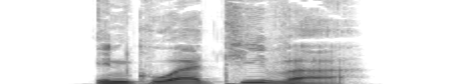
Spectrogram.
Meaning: inflection of inchoativ: 1. strong/mixed nominative masculine singular 2. strong genitive/dative feminine singular 3. strong genitive plural
- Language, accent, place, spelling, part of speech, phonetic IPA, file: German, Germany, Berlin, inchoativer, adjective, [ˈɪnkoatiːvɐ], De-inchoativer.ogg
